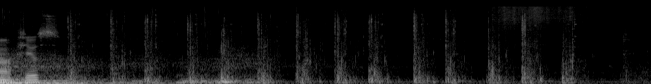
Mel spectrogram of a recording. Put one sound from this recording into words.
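Footsteps thud on wooden and dirt floors at a quick walking pace.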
